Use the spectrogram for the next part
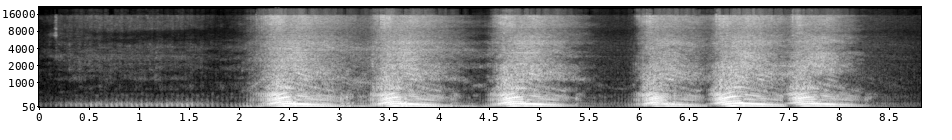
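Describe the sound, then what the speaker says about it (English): A BMW R nineT motorcycle is revved with the microphone near the exhaust: a low idle burble, then six sharp throttle blips, each rising to a loud roar and falling back, the last three in quick succession. "I'll put the microphone down near the exhaust so you can have a look, or have a listen, should I say, at what this beast sounds like."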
